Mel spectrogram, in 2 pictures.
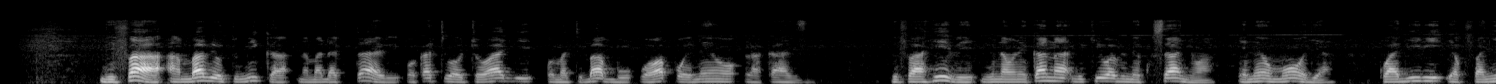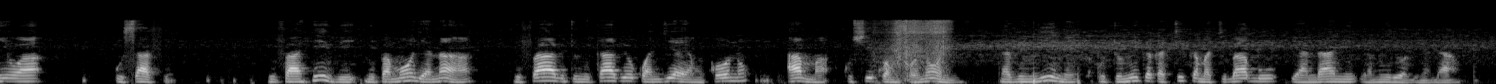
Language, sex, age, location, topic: Swahili, male, 25-35, Dar es Salaam, health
